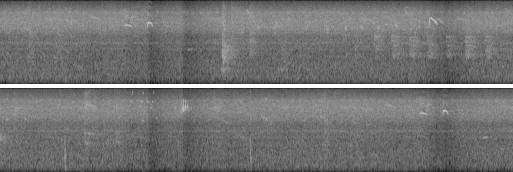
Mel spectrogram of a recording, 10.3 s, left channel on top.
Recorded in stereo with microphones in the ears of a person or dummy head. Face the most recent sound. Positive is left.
No sound to turn to.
